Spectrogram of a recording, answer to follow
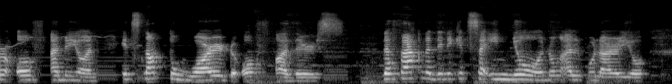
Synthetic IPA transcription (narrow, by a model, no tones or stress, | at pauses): ɹʔofʔɐnojon | ʔɪt̪snɐt̪̚ːuwaɹd̪ɔfʔɐðɛɹs | d̪ɐfak̚t̪nɐd̪ɪnɪkɪt̪̚sɐʔɪɲːo̞nʊŋʔɐlbʊlaɹjo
